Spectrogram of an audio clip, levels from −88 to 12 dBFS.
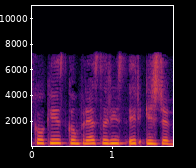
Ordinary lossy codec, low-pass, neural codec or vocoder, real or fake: MP3, 48 kbps; 7.2 kHz; codec, 16 kHz, 1 kbps, X-Codec, WavLM features, trained on Multilingual LibriSpeech; fake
